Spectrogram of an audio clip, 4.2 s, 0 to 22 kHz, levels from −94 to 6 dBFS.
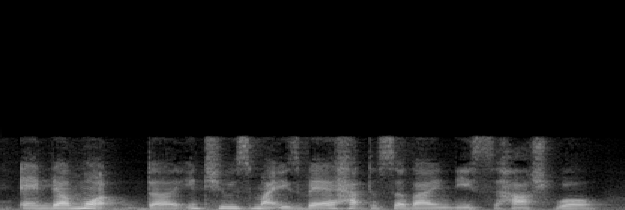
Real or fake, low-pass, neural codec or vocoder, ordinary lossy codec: fake; none; codec, 16 kHz, 0.5 kbps, FunCodec, trained on LibriTTS, 25 frames a second; none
